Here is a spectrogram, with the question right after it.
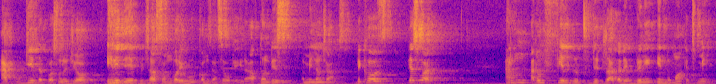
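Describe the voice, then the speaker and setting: A man speaks at a very fast pace with lively intonation and a medium pitch. Noticeable background noise runs behind him. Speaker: recruitment lead, audience member. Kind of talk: audience comment. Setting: church.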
